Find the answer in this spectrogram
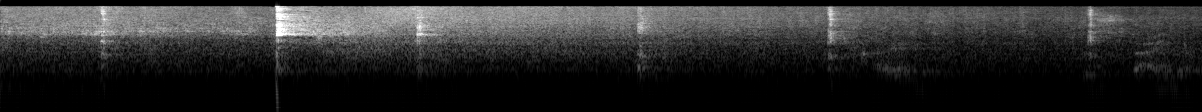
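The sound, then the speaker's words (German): A steady, bright sizzle of a hot pan with water hitting it, broken by sharp crackles and pops, the loudest near the start, then fading to a quieter hiss with occasional ticks. “Ah, hier, schaut her. Ein bisschen Wasser.”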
